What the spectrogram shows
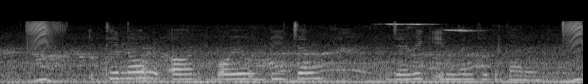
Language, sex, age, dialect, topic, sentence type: Hindi, female, 18-24, Marwari Dhudhari, agriculture, statement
